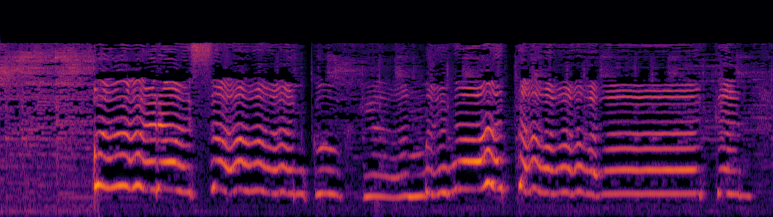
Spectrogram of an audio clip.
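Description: A woman singing solo in a dangdut style, starting about a second in with a long wordless run full of wavering vibrato and ornaments, and ending on a steadier held note.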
